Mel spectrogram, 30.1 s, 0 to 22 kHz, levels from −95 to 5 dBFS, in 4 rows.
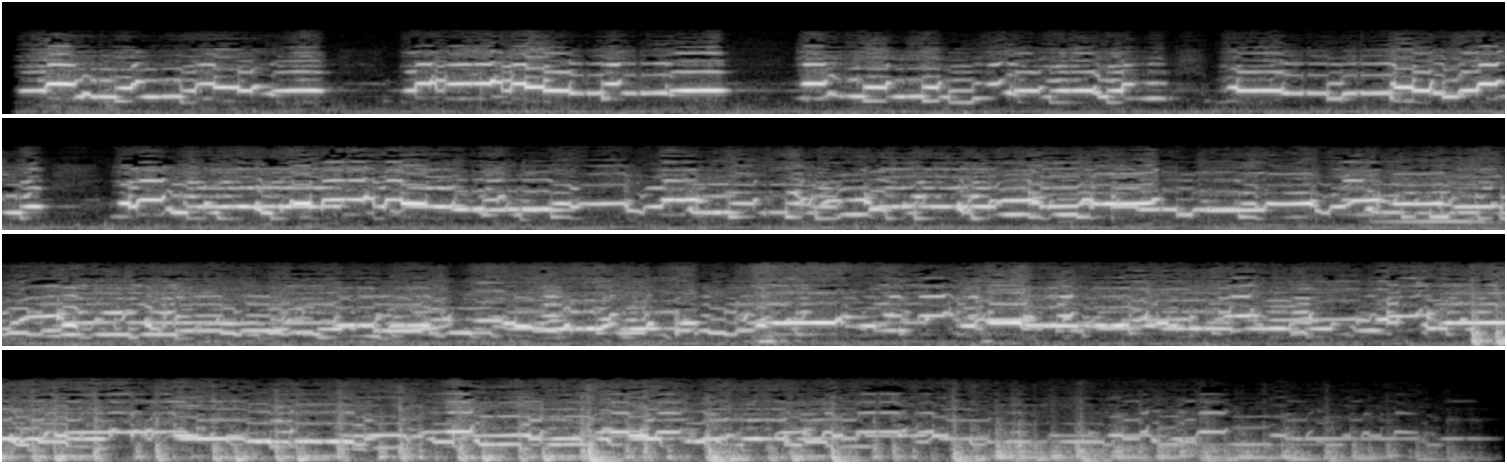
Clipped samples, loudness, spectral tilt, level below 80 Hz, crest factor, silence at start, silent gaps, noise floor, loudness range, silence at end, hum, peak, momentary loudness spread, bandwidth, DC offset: under 0.1%; -15 LUFS; -7 dB/octave; -40 dBFS; 14 dB; 0.1 s; none; -37 dBFS; 3 LU; 0.2 s; none; 0 dBFS; 9 LU; 7.2 kHz; under 0.1%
